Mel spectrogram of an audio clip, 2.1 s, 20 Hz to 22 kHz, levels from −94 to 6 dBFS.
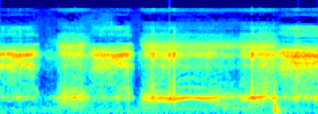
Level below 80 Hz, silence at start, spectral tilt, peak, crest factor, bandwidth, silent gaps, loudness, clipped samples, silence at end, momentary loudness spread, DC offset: -62 dBFS; 0 s; -1 dB/octave; 0 dBFS; 18 dB; 17 kHz; none; -16 LUFS; under 0.1%; 0 s; 7 LU; under 0.1%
